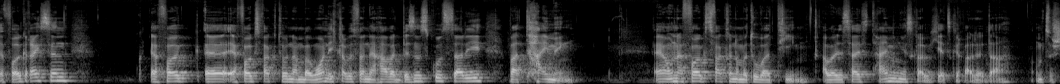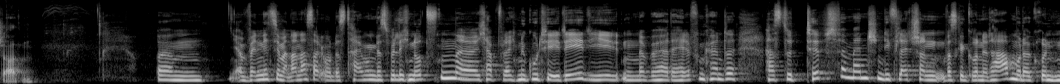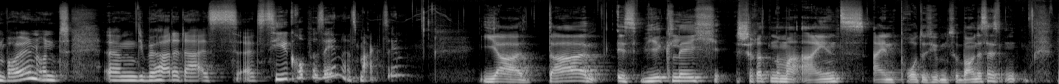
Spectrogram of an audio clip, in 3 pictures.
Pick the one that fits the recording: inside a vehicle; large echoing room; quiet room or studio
quiet room or studio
